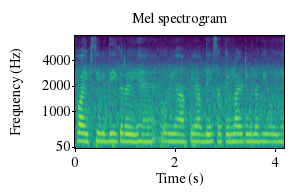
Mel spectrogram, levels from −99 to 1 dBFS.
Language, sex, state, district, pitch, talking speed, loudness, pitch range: Hindi, female, Haryana, Rohtak, 200 Hz, 260 wpm, -17 LUFS, 200-205 Hz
